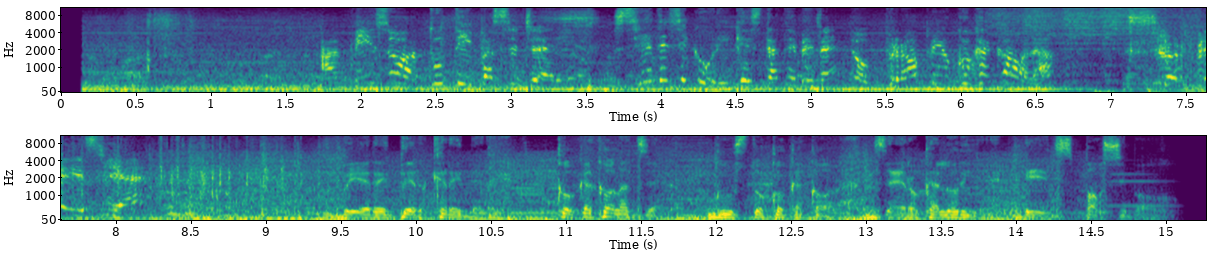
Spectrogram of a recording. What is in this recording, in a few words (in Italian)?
spot; coca cola zero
